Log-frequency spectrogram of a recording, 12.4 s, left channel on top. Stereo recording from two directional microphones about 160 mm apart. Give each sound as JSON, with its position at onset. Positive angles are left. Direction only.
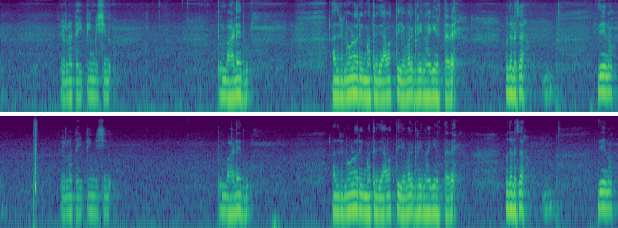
{"t": 1.2, "sound": "speech", "side_deg": 5}
{"t": 4.4, "sound": "speech", "side_deg": 10}
{"t": 6.2, "sound": "a sound", "side_deg": 5}
{"t": 7.0, "sound": "a man's voice", "side_deg": -5}
{"t": 8.6, "sound": "speech", "side_deg": -10}
{"t": 9.7, "sound": "a sound", "side_deg": -35}
{"t": 10.2, "sound": "a man's voice", "side_deg": -20}
{"t": 11.9, "sound": "a man's voice", "side_deg": -5}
